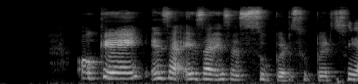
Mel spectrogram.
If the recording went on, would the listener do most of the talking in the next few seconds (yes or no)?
yes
